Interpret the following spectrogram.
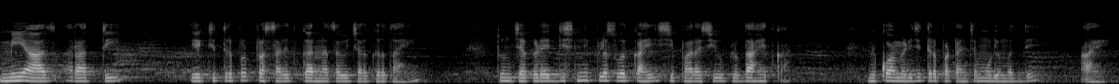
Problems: none marked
